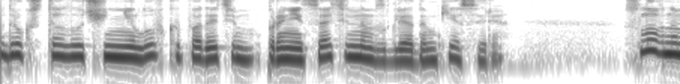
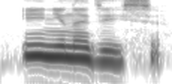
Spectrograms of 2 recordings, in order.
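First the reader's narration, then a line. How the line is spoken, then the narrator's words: Gentle ruler's voice. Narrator (Russian): ласково произнес повелитель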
